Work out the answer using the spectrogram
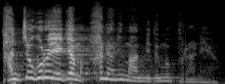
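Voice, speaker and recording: Male pastor, middle-aged: high, swinging voice, storytelling sermon. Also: very fast. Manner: animated preaching with rhetorical questions and personal stories. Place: church sanctuary. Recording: long church hall reverb.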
